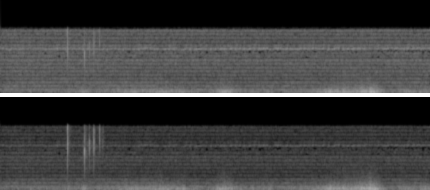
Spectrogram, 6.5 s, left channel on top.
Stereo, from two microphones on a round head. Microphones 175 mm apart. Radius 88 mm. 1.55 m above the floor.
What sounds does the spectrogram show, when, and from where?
0.0 s a drone: 60° left (ahead or behind)
1.0 s a clink: 15° right (ahead or behind)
